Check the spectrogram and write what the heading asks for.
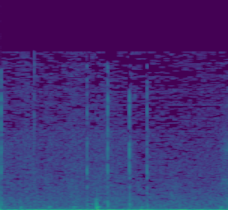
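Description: Faint, irregular clicks and taps of a stylus on a tablet as a word is handwritten, about half a dozen light ticks.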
